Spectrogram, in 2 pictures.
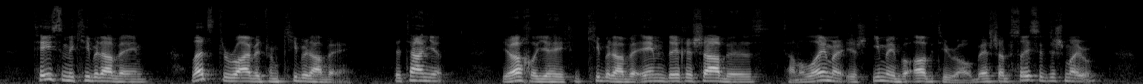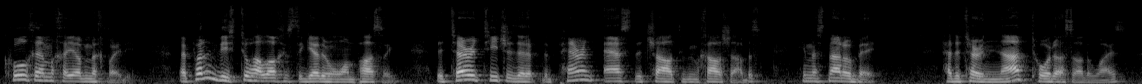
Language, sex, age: English, male, 30-49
